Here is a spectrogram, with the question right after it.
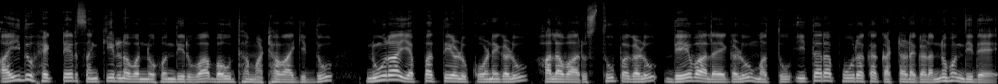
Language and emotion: Kannada, neutral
